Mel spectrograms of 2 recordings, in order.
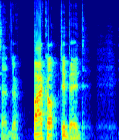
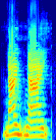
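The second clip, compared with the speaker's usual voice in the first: much higher piggy goodnight; Peppa snorting. Acted. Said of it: "snorts Peppa".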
